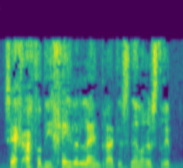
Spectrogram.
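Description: An actor playing a curious, cautious newcomer to a crew in a 1960s radio drama, speaking in an inquisitive way. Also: male voice, high-pitched, fairly quick, slight background noise, lightly acted. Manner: inquisitive, animated.

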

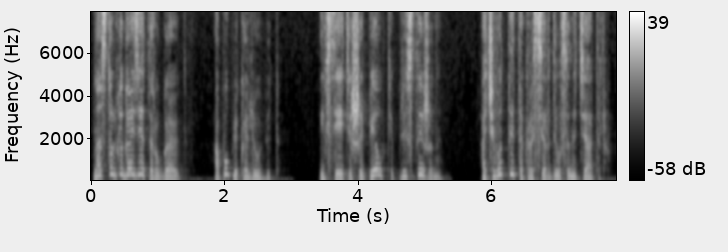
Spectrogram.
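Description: A woman's voice: low voice, moderate pace. A woman acting in a radio drama as an affectionate, teasing actress reading her intimate letters to a faraway lover. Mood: soothing, indignant. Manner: intimate, coquettish, expressive.

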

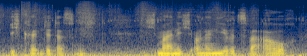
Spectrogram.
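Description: A naive teenage boy from the provinces, played by a man, in a radio drama. He rambles earnestly, apologises a lot and chats on at a middling pitch. The recording has clear noise and rumble behind him. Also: little pitch movement, moderate pace, close to an everyday voice. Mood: earnest, chatty. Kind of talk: German radio play dialogue.

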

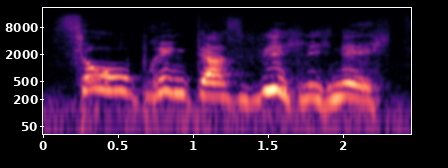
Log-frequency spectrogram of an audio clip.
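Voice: medium pitch, lively intonation, extremely slow, husky, full character voice. A performer playing a blunt, hot-tempered uncle in a gaming guild, in a comedy audio drama. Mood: exasperated.

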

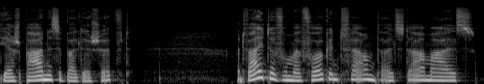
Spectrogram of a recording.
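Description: An actress playing a reflective, idealistic woman of 19th-century Paris, narrating her memories in a radio drama with a husky voice. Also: mid-range voice, unhurried, a little mellow. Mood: wistful, reflective.

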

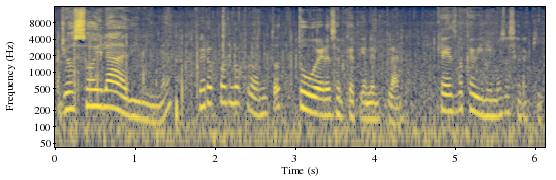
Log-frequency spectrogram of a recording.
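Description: Actress as wry low-voiced fortune-teller woman. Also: animated, normal speed, background noise, lightly acted. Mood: knowing, teasing. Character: wry, teasing female fortune-teller companion. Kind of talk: radio drama dialogue.

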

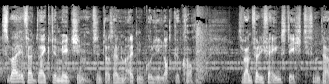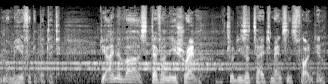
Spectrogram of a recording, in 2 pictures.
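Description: Police investigator, lowish and heavily creaky, measured docudrama testimony. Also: male voice, music in the background. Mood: sober, matter-of-fact. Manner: matter-of-fact, measured recounting. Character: sober male police detective giving his account. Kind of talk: German docudrama radio play testimony.

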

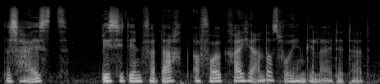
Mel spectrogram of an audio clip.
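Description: Casting: hard-boiled female private eye, radio drama, gravelly low voice, dry and sardonic. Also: normal speed, a little mellow, heavily acted. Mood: brooding, sardonic. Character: wry, tough female private detective narrating her case. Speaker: narrator and lead actor. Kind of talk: radio drama narration and dialogue.

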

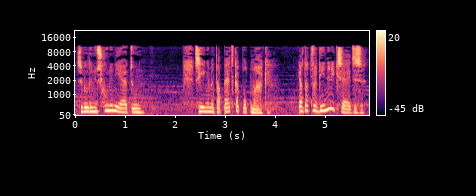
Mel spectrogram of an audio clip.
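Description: A woman's voice: medium pitch, lively intonation, a little fast, darkish tone, faint music behind, natural voice. Radio serial suspect for an actress: dignified, haughty female voice teacher, medium register, theatrical delivery. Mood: resigned. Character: proud, haughty female singing teacher under questioning. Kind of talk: radio drama dialogue.

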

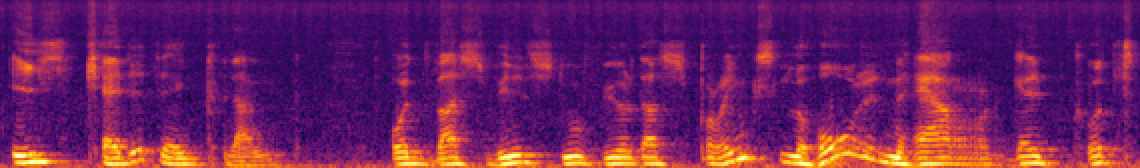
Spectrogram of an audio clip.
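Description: Sly old peasant, radio drama, very slow grumbling delivery, roomy and slightly noisy recording. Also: male voice, medium pitch, sing-song, warm tone. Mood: eager, sly. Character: gruff, sly old peasant father, greedy for gold. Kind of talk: German radio play acting.

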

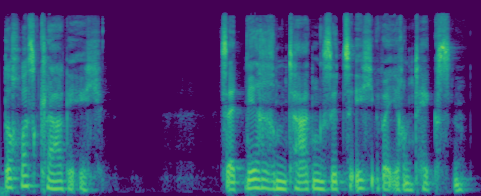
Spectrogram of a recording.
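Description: A woman playing an earnest, troubled married letter writer in a radio play, reading in a formal, measured manner. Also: sits low, darkish tone, slightly rough. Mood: troubled, confiding.

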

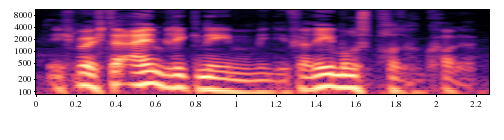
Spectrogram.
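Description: A man's voice: mid-range voice, expressive, fast talker, a bit bright. A man playing a confident, businesslike big-city defence attorney in a radio play, speaking in a matter-of-fact, assured way. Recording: faint noise on old radio recording.

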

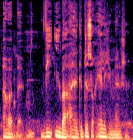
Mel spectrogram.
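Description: A man's voice: deep voice, fairly quick, creaky, a little mellow, slight background noise. An actor playing a wry, exasperated male academic turned amateur sleuth in a German radio crime drama, speaking conversationally with some hesitation. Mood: puzzled, curious. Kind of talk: German radio play, narration and dialogue.

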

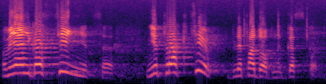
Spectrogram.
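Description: A woman's voice: on the high side, sing-song, normal speed. An actress playing a vain, imperious middle-aged landowner lady, haughty and impatient, in a Russian radio play. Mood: gleeful, haughty. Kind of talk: 1950s Russian radio theatre acting. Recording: reverberant 1950s radio play recording.

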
